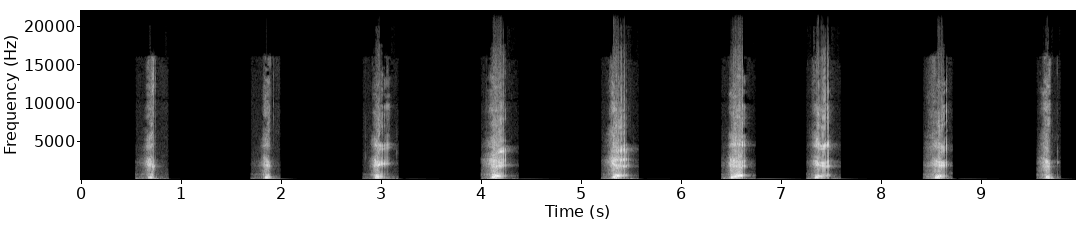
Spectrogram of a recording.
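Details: Persistent violent, very loud hiccups: nine short, sharp gulping bursts with silence between, about 50 a minute at a steady pace.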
